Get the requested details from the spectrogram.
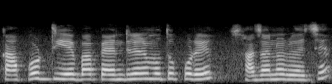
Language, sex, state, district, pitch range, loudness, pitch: Bengali, female, West Bengal, Paschim Medinipur, 225-255 Hz, -13 LUFS, 245 Hz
